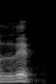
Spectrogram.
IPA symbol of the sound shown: p̚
